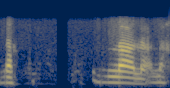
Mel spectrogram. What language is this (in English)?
Nepali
